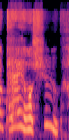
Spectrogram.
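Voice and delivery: high-pitched retold reply; mock eager reply. Sister answering her brother's driving lesson, high-pitched mock eagerness. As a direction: pipe up high, acting out your younger self.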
